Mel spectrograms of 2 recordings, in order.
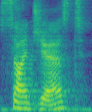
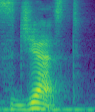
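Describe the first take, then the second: First: The first vowel is a full vowel. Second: The first vowel is a reduced uh sound. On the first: The speaker calls it wrong. "it isn't suggest" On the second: The speaker calls it right. "it's suggest"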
